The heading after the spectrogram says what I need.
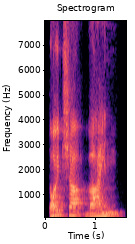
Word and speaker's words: Deutscher Wein: Could you please use the German name so our student can also listen to your pronunciation? It is Deutscher Wein.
